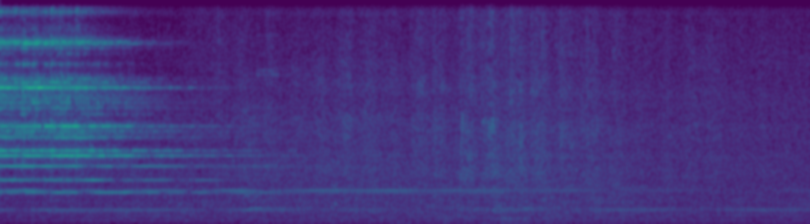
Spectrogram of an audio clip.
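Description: A bell rings out with a bright, clanging metallic tone, loudest in the first second and fading over the next couple of seconds, one lower note lingering for several seconds over the steady background noise of the track.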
